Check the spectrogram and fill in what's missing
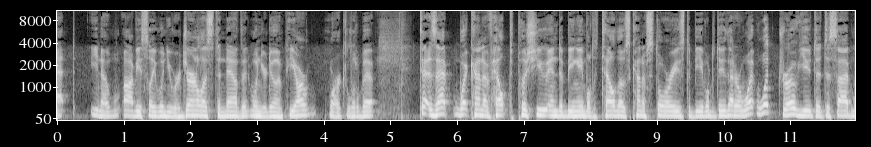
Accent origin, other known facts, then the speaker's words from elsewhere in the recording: Atlanta, Georgia, United States; I was growing up in Atlanta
